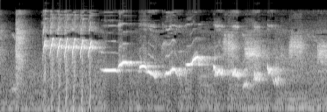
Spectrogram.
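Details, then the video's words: A lively magpie robin sings a burst of high rapid ticking notes, then a string of varied whistled phrases, some sliding downward, while people talk faintly nearby. "Suara Burung Murai gacor"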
